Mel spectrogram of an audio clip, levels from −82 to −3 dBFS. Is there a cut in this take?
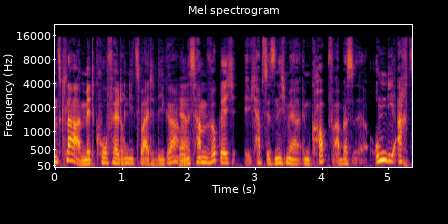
yes; 1 cut; at 1.0 s

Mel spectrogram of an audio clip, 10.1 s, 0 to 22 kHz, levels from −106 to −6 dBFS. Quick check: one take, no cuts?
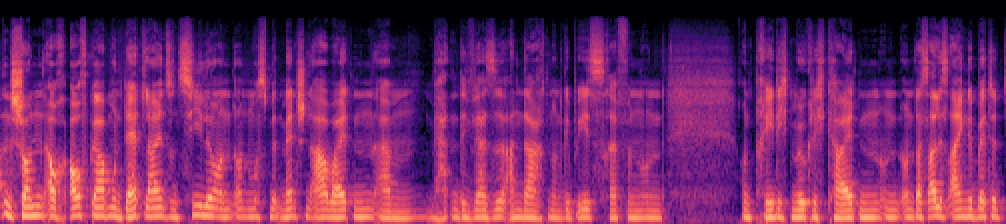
yes; 0 cuts

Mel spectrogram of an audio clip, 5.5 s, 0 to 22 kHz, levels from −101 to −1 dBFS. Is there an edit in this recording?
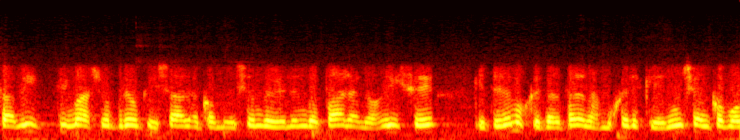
no; 0 cuts

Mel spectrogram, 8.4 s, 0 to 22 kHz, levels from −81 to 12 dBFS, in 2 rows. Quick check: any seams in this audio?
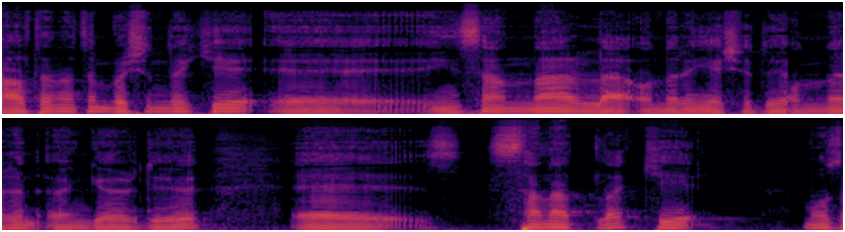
yes; 1 cut; at 3.9 s

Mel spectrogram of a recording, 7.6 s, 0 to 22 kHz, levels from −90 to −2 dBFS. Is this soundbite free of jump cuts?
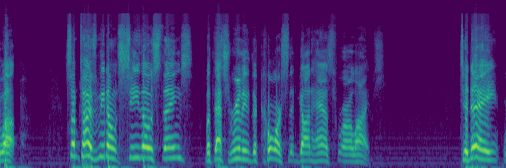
yes; 0 cuts

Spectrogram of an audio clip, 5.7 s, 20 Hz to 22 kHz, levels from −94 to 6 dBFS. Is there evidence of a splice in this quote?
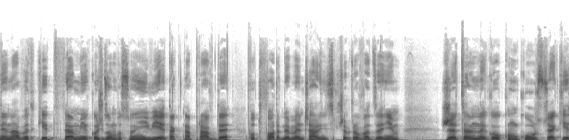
yes; 2 cuts; at 1.0 s, 2.5 s

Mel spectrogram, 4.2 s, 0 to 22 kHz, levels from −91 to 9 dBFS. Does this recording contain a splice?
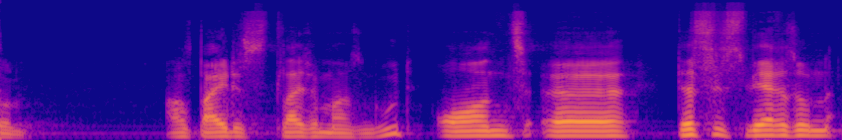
yes; 3 cuts; at 0.9 s, 2.1 s, 3.2 s

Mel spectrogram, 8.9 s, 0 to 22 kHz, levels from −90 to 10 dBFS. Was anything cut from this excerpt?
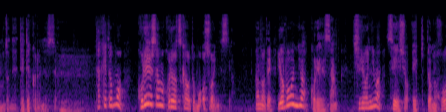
yes; 2 cuts; at 5.5 s, 7.7 s

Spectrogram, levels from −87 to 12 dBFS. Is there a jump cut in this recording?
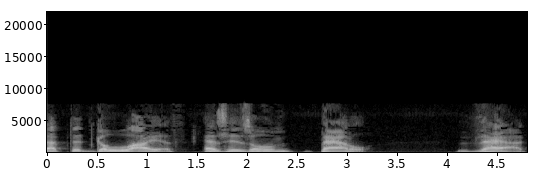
no; 0 cuts

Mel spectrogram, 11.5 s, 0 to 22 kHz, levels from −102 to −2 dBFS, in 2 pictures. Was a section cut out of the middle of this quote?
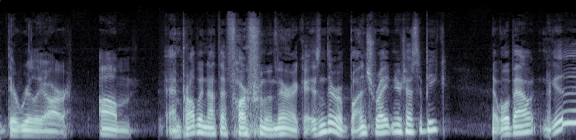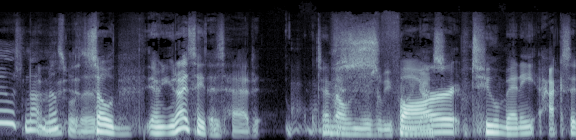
yes; 5 cuts; at 5.0 s, 5.5 s, 6.0 s, 7.2 s, 7.8 s

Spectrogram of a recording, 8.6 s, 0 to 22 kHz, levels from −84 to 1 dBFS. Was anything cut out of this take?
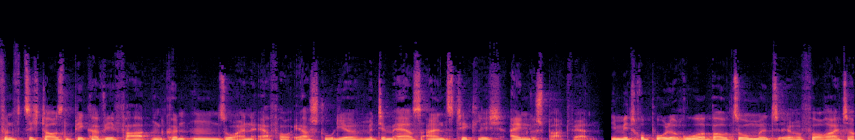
yes; 1 cut; at 6.0 s

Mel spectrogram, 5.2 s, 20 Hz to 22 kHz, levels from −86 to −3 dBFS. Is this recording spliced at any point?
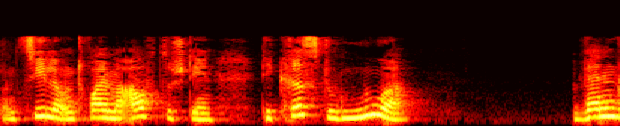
no; 0 cuts

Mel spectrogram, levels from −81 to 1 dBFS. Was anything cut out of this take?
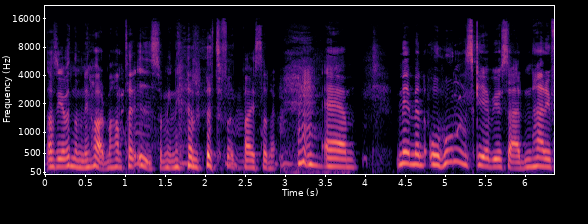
no; 0 cuts

